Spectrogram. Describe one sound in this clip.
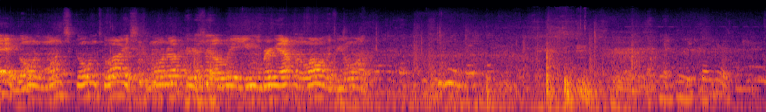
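An elderly man speaks into a microphone, heard through loudspeakers in a large echoing room.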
